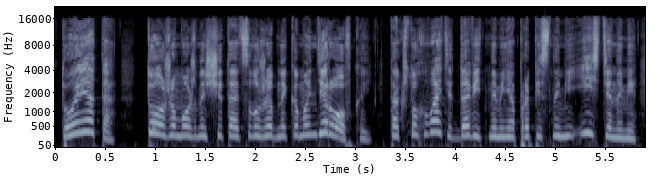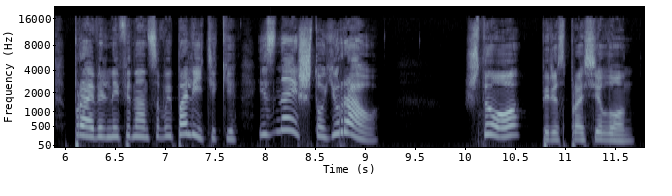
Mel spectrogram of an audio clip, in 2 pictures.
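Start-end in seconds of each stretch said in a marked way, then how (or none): 0.0-9.1 high, strained self-defense; restrained but cracking. A narrator's reading. Fed-up Дэя defends her stipend to Юрао, barely restrained. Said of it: "спокойно и сдержанно, но срывающимся голосом". 10.0-10.6 high, startled query; asking back. A narrator's reading. Challenged partner asks Дэя what she means, taken aback.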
